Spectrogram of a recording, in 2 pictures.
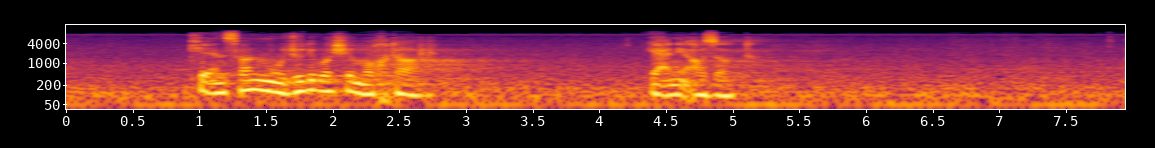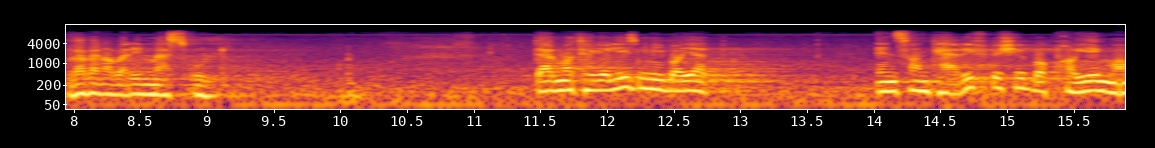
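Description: A middle-aged man speaks forcefully into a microphone in bursts, with pauses in between, in a reverberant hall.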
